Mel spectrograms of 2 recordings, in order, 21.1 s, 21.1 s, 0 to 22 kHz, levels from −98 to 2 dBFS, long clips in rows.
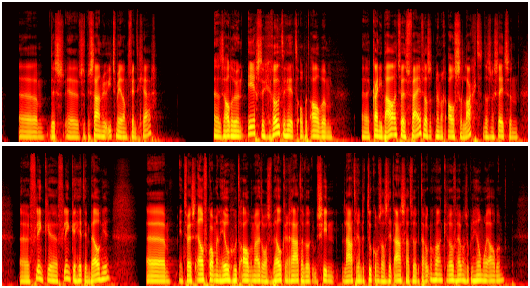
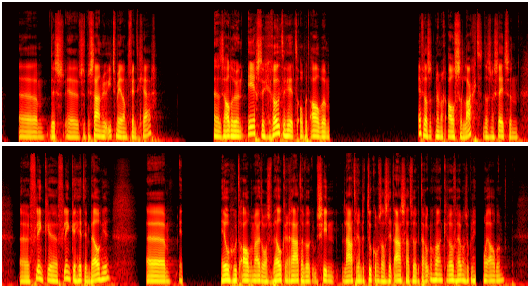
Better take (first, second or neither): first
